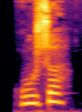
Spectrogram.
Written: russer

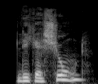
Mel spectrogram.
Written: legation

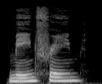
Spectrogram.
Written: mainframe

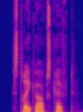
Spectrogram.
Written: strikkeopskrift

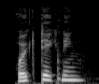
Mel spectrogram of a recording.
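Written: rygdækning

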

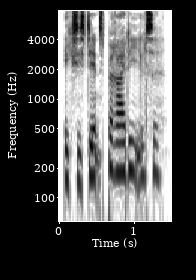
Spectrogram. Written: eksistensberettigelse

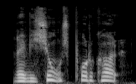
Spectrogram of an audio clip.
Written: revisionsprotokol

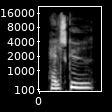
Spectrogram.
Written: halvskyet

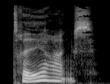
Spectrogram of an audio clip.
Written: tredjerangs

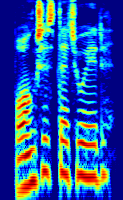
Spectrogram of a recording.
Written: bronzestatuette

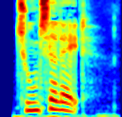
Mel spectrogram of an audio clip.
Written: tunsalat

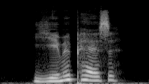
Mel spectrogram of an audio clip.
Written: hjemmepasse

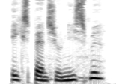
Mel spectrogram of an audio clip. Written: ekspansionisme

